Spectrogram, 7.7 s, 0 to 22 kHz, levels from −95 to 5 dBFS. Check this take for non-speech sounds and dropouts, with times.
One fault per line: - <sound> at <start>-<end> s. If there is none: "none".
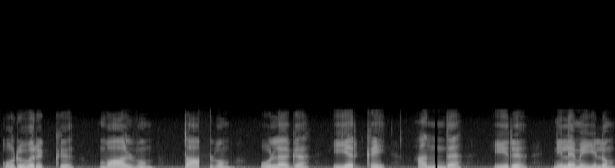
- dropout at 2.5-2.6 s
- dropout at 5.4-5.5 s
